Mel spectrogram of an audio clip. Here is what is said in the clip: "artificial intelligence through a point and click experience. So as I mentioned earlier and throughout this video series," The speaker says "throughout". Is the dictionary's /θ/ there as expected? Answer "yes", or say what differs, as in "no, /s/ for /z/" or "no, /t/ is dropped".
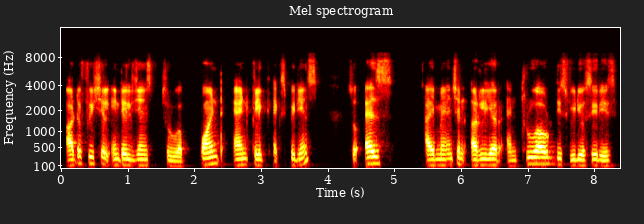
no, /t/ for /θ/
